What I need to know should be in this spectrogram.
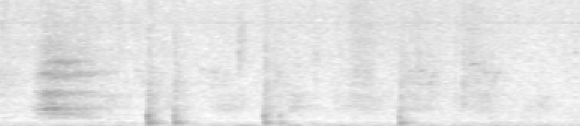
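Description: Footsteps thud on a carpeted floor.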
